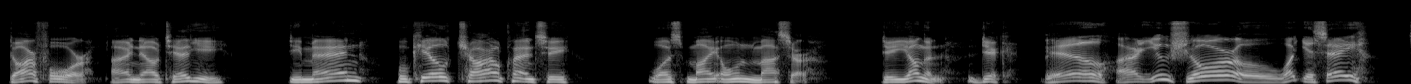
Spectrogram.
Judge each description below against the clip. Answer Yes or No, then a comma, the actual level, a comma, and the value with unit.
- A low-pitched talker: Yes, low, 125 Hz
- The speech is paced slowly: Yes, slow, 115 wpm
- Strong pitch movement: Yes, wide, 6.3 semitones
